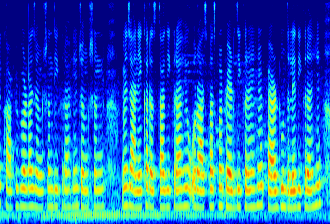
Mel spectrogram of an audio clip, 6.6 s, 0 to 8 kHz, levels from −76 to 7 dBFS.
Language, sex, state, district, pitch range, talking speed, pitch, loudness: Hindi, female, Chhattisgarh, Balrampur, 225-240 Hz, 245 wpm, 230 Hz, -18 LUFS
